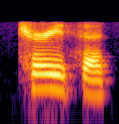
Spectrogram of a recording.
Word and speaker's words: Teresa: Teresa, T-E-R-E-S-A.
